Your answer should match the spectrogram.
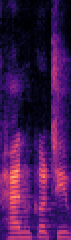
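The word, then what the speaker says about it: handkerchief: ये है हैंडकरचीफ नहीं, हैंडकरचीफ, हैंडकरचीफ डी साइलेंट है।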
